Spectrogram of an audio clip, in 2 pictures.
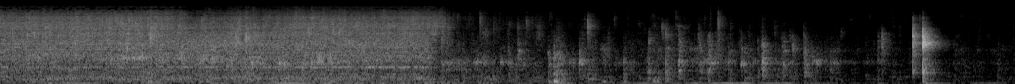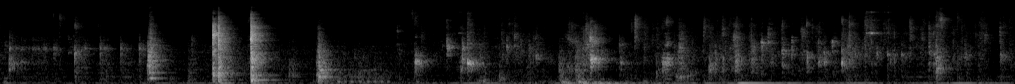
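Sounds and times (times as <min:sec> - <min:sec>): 
shower water running: 0:00.0 - 0:11.3, 0:14.4 - 0:20.2.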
